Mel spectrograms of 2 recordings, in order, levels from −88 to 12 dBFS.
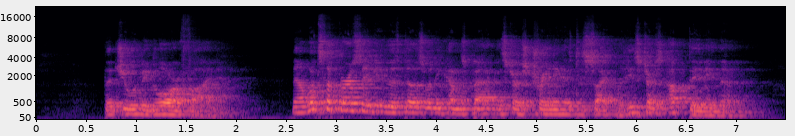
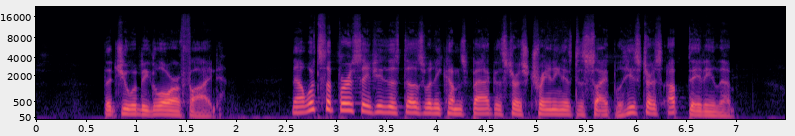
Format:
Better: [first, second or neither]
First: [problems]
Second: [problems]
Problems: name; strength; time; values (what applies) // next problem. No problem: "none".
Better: second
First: room echo; noticeable; dies away in 0.9 s // off-mic speech; somewhat distant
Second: none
